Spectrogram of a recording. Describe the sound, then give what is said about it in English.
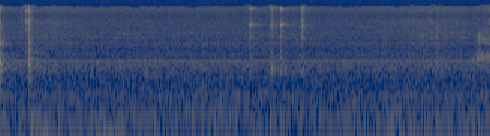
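Soft typing on a computer keyboard as a formula is entered into an Excel spreadsheet, a few faint, scattered key clicks over a steady low hiss. “In the formula bar, we're now going to type equals and we're going to do returns”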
